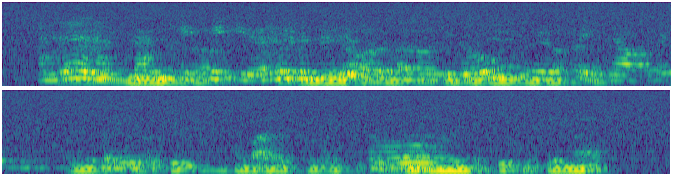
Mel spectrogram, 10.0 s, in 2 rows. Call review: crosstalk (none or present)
present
